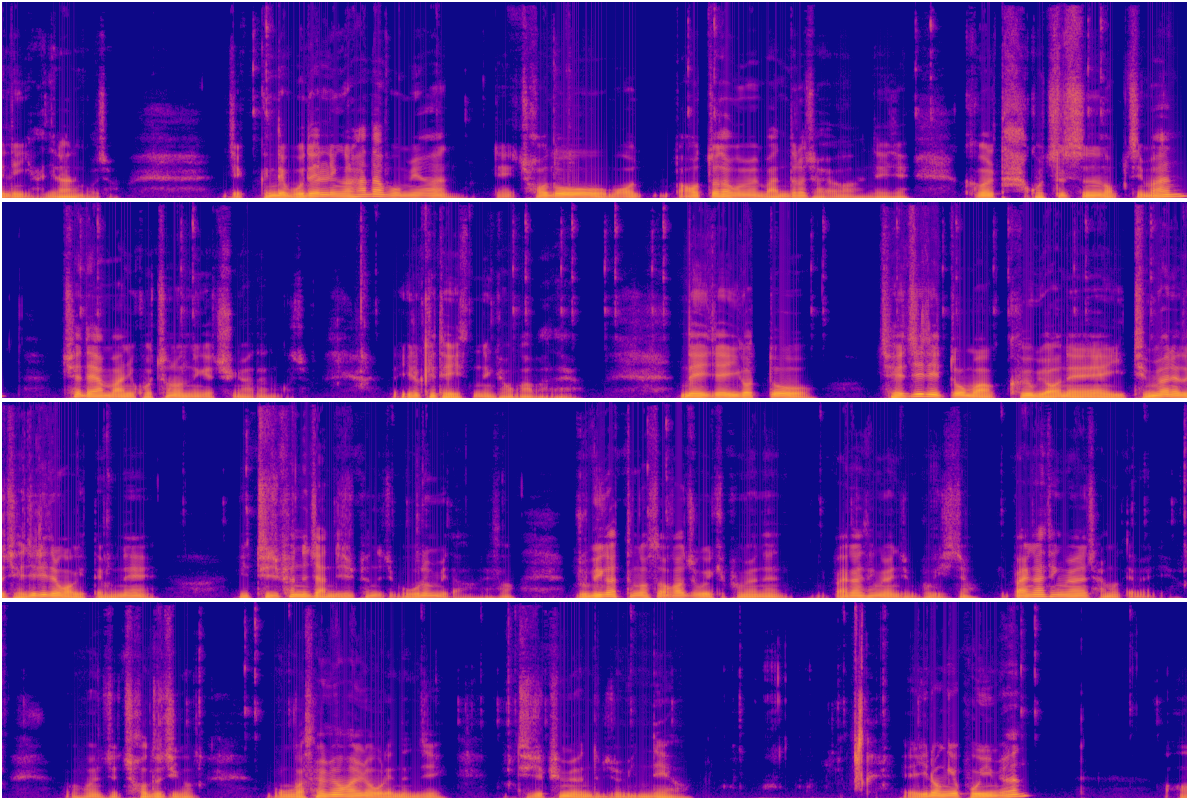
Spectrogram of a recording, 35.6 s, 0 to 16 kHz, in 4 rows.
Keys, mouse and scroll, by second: 2.3 space, 9.7 space, 11.1 shift+r, 18.1 space, 20.4 shift+middle click, 26.1 shift+middle click, 27.6 shift+middle click, 30.0 shift+middle click, 32.7 shift+middle click.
